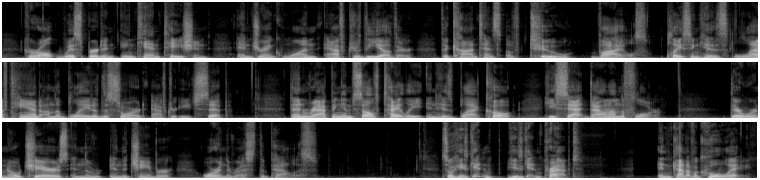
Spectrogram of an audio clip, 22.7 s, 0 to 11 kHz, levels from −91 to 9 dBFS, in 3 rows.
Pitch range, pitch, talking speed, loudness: 110-145 Hz, 120 Hz, 185 wpm, -25 LUFS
